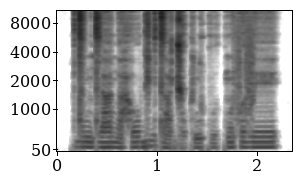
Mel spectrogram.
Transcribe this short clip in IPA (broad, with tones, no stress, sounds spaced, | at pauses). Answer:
d a˧ n ĩ˨ t l aː˧ n a˨ h oː˧ ɡ iː˧ t aː˨ d͡ʒ oː˨ k ɲ ə˦˨ kʷ iː˨ kʷ ɛ̃˧ f ə˦ v eː˦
